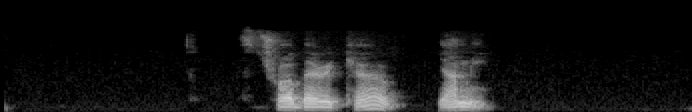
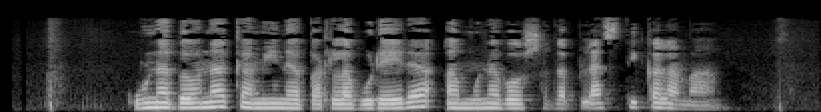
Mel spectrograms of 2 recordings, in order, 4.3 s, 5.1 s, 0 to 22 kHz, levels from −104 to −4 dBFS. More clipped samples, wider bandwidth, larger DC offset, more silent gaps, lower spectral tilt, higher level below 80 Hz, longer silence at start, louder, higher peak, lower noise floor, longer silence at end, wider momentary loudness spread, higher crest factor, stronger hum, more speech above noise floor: neither; second, 7.4 kHz vs 11.5 kHz; neither; neither; about the same, -6.5 dB/octave vs -5.5 dB/octave; about the same, -76 dBFS vs -74 dBFS; first, 1.55 s vs 0.3 s; second, -32 LUFS vs -29 LUFS; second, -14 dBFS vs -10 dBFS; first, -85 dBFS vs -61 dBFS; first, 1.3 s vs 0.65 s; about the same, 9 LU vs 9 LU; about the same, 22 dB vs 20 dB; neither; first, 55 dB vs 33 dB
